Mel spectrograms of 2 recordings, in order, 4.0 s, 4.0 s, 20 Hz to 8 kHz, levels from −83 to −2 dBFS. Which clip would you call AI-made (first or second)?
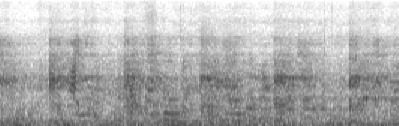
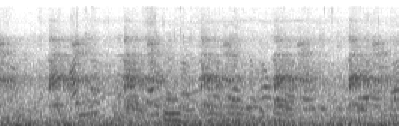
first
